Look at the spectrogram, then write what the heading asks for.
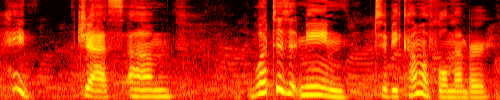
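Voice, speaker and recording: Woman doing unsure newcomer girl in audio drama, talks slow, expressive pitch, curious. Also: faint music behind, some chatter behind. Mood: tentative.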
